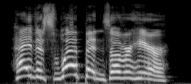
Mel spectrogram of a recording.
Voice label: spot weapons, teengirl, voice; player; survivor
